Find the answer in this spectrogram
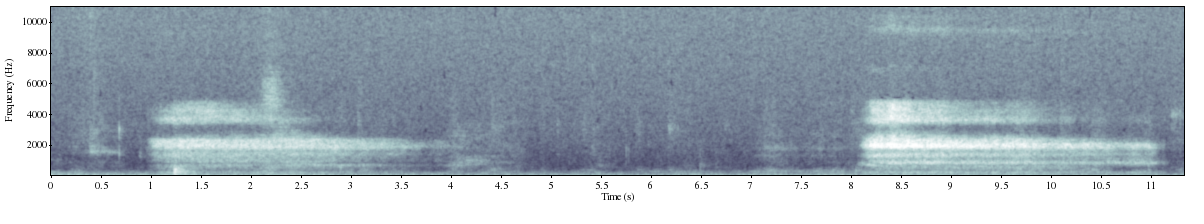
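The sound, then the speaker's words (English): Two long, faint breaths during a yoga session, a deep inhale and exhale drawn out over a few seconds each. They are separated by a quiet pause of several seconds and have a soft, airy, slightly raspy texture. “And one more big breath in. Exhale, relax down onto your belly.”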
